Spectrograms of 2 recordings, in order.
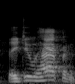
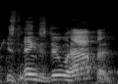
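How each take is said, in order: First: Said in the usual way. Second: Says it through a laugh, pitched up high; chuckling while insisting it happens. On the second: Real, not acted. Host laughing as he assures a sceptical co-host. Host teasing doubtful guest.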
